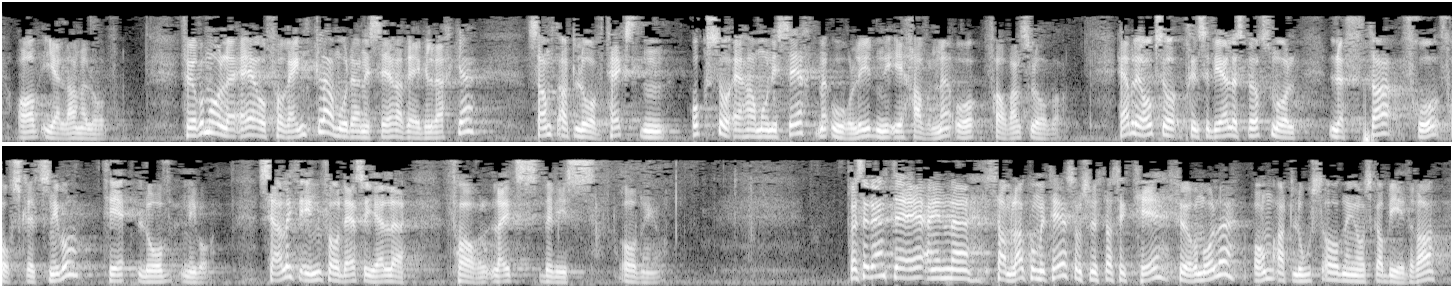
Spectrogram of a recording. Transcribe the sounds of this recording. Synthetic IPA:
ɑʋjɛlːɑnəloːʋ | føːʁəmoːləʔæɔfɔʁɛŋklɑmʊd̪æʁnɪseːʁəʁeːɡəlʋæʁkə | sɑmt̪ɑt̪loːʋt̪ʰɛkst̪n̩ɔksɔʔæʁhɑʁmʊnɪseːʁt̪mɛʔuːʁlyːd̪n̩əɪhɑʋnəʔɔfɑʁʋɑnsloːʋə̰ʁ | hæːʁblɪʁɔksɔpʰʁɪnsɪpɪɛlːəspœʁsmoːllœft̪ɑfʁoːfɔʁskʁɪft̪snɪʋoːt̪ʰɪlloːʋnɪʋoː | sæːʁlɪk̚t̪ɪnn̩fɔʁd̪ɛsɔmjɛlːəfɑʁlæɪt̪sbəʋiːsɔʁd̪nɪŋəʁ | pʰʁɛsɪd̪ɛnt̪̚d̪ɛɛʁæɪnsɑmlɑkʰʊmɪt̪ʰeːsɔmʂlʉt̪ːəsɛɡ̚t̪ʰɪlføːʁəmoːləɔmɑt̪luːsɔʁd̪nɪŋəʁskɑlbiːd̪ʁɑː

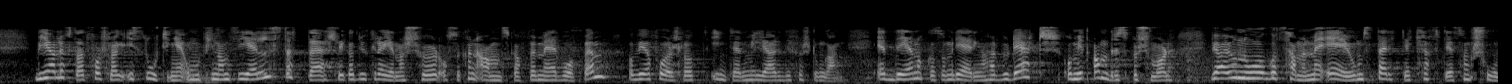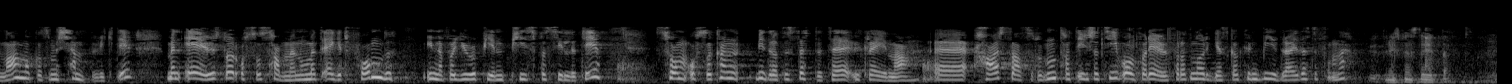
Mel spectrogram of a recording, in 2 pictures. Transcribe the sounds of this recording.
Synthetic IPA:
ʋɪhɑɾɭœft̪ɑɛt̪fɔʂɭɑːɡɪst̪uːʈʰɪŋːə̰ʔʊmfɪnɑnsɪɛlːst̪œt̪ːəʂɭiːkɑt̪ʉkɾɑiːnɑʂøːɭɔ̰sːɔkʰɑnʔɑ̰nskɑfəmeːɾʋoːpənʔɔʋɪhɑɾfoːɾəʂɭɔt̪ːɪnt̪ʰɪlɛnmɪlɪɑɾd̪ɪfœʂʈəʊmɡɑ̰ŋː | ʔɛɖɛnɔkːəsɔmɾɛjeːɾɪŋɑɦɑɾʋʉɖeːʈʔɔmɪt̪ʰːɑnd̪ɾəspœʂmoːlʋɪhɑɾjʊnoːɡɔt̪ːsɑmːənmɛʔeːʉːʊmst̪æɾkəkʰɾɑft̪ɪəsɑŋkʂuːnəɾnɔkːɔsɔmæɾçæmpəʋɪkt̪ɪmɛnʔeːʉːst̪oːɾʔɔsːɔsɑmːənʊmɛt̪eːɡət̪fɔnd̪ | ʔɪnːɑnfɔɾjʉɾʊpʰiːənpʰiːsfɑsɪlɪt̪ɪ | sɔmʔɔsːɔkʰɑnbiːd̪ɾɑːt̪ʰɪlst̪œt̪ːət̪ʰɪlʔʉ̰kʰɾɑiːnɑ | hɑɾst̪ɑːt̪sɔnd̪n̩t̪ʰɑt̪ːɪnɪʂɑt̪ʰiːʋoːʋəfɔɾeːʉːfɔɾɑt̪nɔɾɡəskɑlkʰʉnːəbiːd̪ɾɑːɪd̪ɛt̪ːəfɔnd̪ə | ʉːt̪nɾɪŋsmɪnɪst̪əɾ

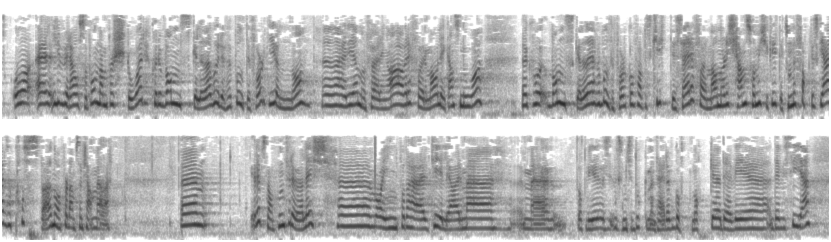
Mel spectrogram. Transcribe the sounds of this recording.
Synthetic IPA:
ʔɔlʉːɾɑɔsːɔpʰɔɔmd̪ɛmfɔʂʈoːɾkʰʊɾʋɑnskəlɪd̪ɛæɾʋʊɾːəfɔɾpʰʊlt̪iːfɔlkjœnːɔːɛhæːɾjɛnːɔmføːɾɪŋɑɑʋɾɛfɔɾmɑɔliːkɑnsnuːə | kʰʊɾʋɑnskələd̪ɛæɾfɔɾpʊlt̪ʰiːfɔlkɔfɑk̚t̪ɪskʰːɾɪt̪ɪseːɾɛfɔɾmɑɔnɔɖɛçɛnːsɔmʏçːəkʰɾɪːt̪ːɪsksɔmd̪ɛfɑk̚t̪ɪskæːɾsɔkʰɔst̪ɑd̪ɛnoːfɔɖɛmsɔmçɛ̰mːmɛ̰d̪ɛ̰ | ɾɛpɾs̩ɑnt̪n̩fɾøːlɪç | ʋɑɾɪɲːpʰɔd̪ɛhæːɾt̪ʰiːlɪɑɾəmɛ | mɛ̰ɑt̪ʋɪlɪksɔmɪçːəd̪ʊkʉmɛnt̪ʰḛːɾəɾɡɔt̪ːnɔkːd̪ɛʋɪd̪ɛʋɪsiːəɾ

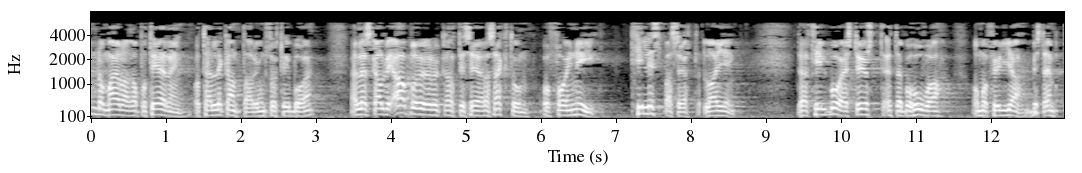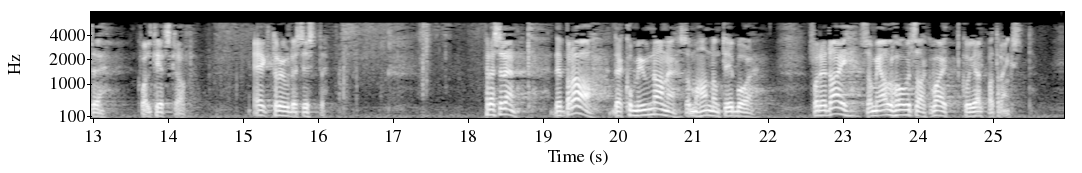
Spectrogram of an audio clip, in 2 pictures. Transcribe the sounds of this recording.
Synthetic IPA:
ɛnd̪ɔmæʏɾɑɾɑpʊʈ̪ʰeːɾɪŋʔɔ̰t̪ʰɛlːəkɑnt̪ɑɾɪʊmsɔɾɡt̪ʰɪlboːə | ʔɛ̰lːəskɑlʋɪʔɑbʏɾʊkɾɑt̪ɪseːɾəsɛkt̪ʊɳɔfoːæɪnnyː | t̪ʰɪlːɪsbɑseːɾt̪lɑɪɪŋ | d̪̥æɾt̪ʰɪlboːəæst̪yːɾt̪ɛ̰t̪ːəɾbəhuːʋɑʔɔ̰mɔfʏljəbəst̪ɛmt̪ə | kʰʋɑ̰lɪt̪ʰeːt̪skʰɾɑ̰ːʋ | ʔɛɡt̪ʰɾʉːɾɖ̪ɛsɪst̪ə | pʰɾɛsɪd̪ɛnt̪d̪ɛæbɾɑːd̪ɛæɾkʰʊmʉːnɑnəsɔmɑhɑnd̪ɔmt̪ʰɪlboːə | fɔɖ̪ɛæd̪æɪsɔmɪɑlːəɦoːʋəd̪sɑ̰ːkʋæɪt̪kʰʊɾjɛlpət̪ʰɾɛ̰ŋst̪

